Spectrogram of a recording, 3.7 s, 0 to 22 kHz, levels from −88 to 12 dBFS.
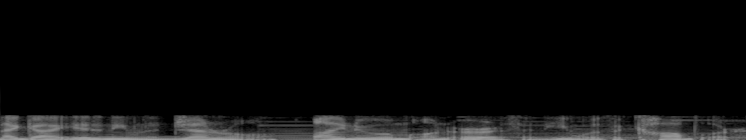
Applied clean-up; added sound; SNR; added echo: none; none; none; none.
